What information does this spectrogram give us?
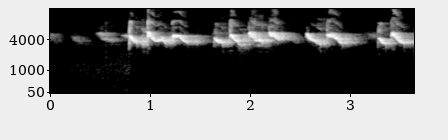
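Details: Singing Oriental white-eye, 24 March 2022: after a soft noisy start, four quick phrases of thin, high, chattering notes, each opening with a sharp rising flick and running down in a tight warble.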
